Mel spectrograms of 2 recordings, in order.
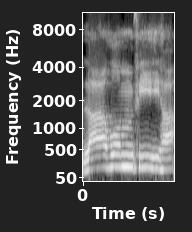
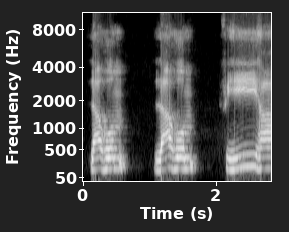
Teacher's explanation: ہا کے آگے الف ہے تو اس کو ایک الف کی مقدار لمبا کریں گے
